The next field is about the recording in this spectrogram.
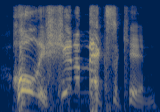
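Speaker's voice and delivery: very high, loud shocked yell. Acted. Officer yells on seeing Leo, very high and loud. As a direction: yell in outraged alarm. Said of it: "the officer yelled".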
